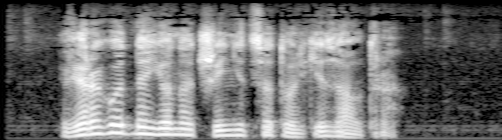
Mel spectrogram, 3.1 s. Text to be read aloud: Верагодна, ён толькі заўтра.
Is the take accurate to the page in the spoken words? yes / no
no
